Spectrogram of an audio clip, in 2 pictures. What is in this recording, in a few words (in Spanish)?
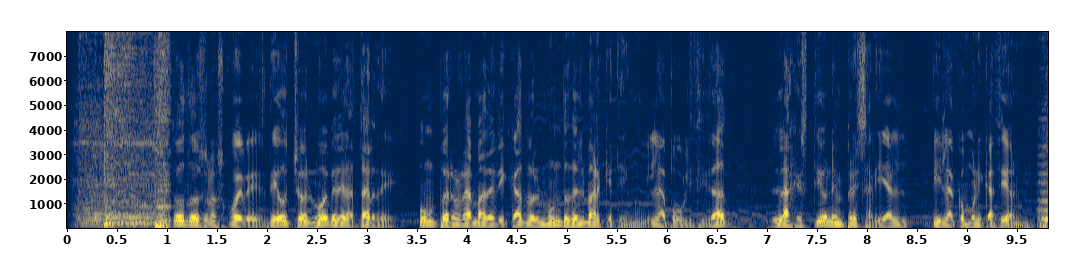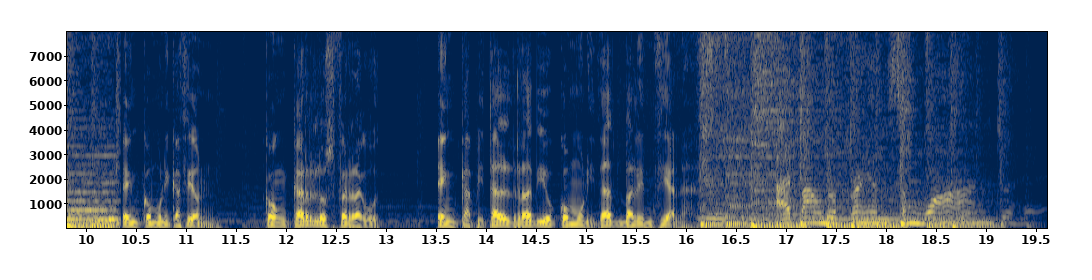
Promo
